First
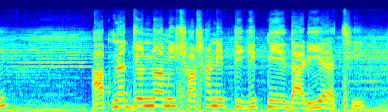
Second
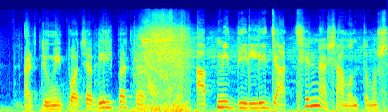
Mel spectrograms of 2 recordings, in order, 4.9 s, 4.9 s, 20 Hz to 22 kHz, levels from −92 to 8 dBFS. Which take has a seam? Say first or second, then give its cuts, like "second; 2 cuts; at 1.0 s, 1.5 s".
second; 1 cut; at 2.3 s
